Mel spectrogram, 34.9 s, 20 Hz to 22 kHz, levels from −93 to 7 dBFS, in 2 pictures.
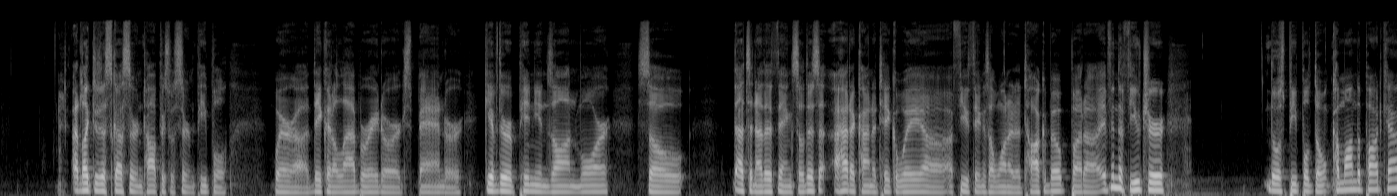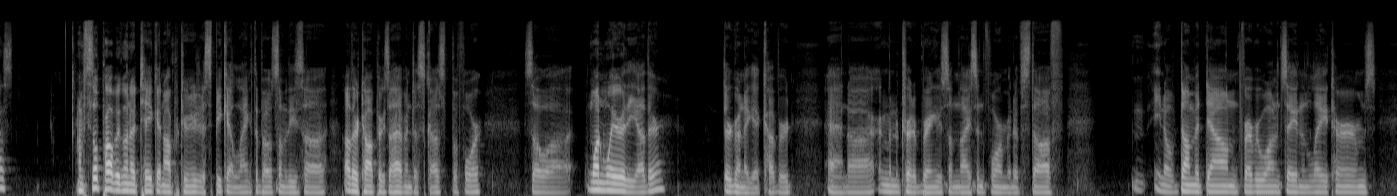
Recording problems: none

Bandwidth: 14 kHz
